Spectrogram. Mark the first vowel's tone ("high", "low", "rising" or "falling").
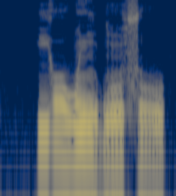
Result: high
